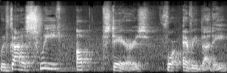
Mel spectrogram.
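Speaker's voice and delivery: plain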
